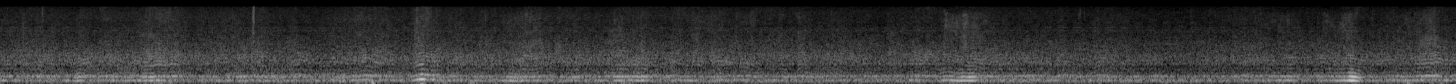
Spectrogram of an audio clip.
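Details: Bees swarming out of their hive produce a continuous low drone; three louder swells around four, nine and thirteen seconds mark bees flying right past, over a steady background hum.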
